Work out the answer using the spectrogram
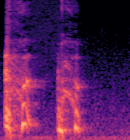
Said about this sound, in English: Yo, yo, I have caught the cough.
